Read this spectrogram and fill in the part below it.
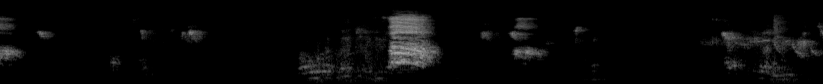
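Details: Crow calling: a single loud, rough caw stands out midway, with scattered short chirps and quieter raspy sounds before and after it.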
